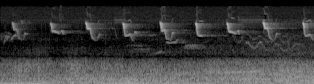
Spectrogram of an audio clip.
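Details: Common chiffchaff singing in a garden at Weener, East Frisia, northwestern Germany, in April: an unbroken chain of nine or so sharp, high, downward-flicked chips spaced about a third of a second apart, over low background hum.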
